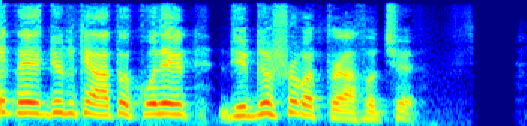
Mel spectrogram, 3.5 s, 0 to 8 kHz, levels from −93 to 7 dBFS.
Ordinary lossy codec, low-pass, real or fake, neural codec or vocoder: none; 7.2 kHz; fake; codec, 16 kHz, 0.5 kbps, FunCodec, trained on LibriTTS, 25 frames a second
